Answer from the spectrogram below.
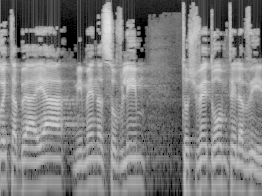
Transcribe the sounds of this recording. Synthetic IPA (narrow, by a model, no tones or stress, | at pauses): ʁet̪abeajamime̞naso̞vlim | t̪o̞ʃve̞d̪ʁo̞mt̪e̞lavi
